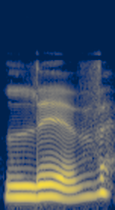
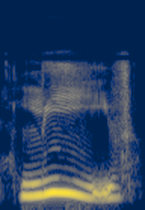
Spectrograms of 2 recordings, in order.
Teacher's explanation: live is the tongue's a little lower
